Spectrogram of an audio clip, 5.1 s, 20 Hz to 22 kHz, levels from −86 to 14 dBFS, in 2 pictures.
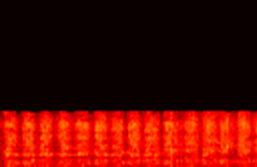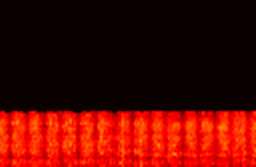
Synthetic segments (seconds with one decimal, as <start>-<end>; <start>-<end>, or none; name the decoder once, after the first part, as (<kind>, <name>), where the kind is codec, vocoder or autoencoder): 0.7-1.2 (codec, DAC); 1.8-2.6; 3.7-5.1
